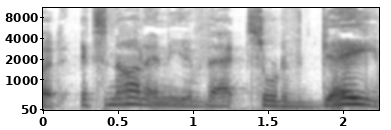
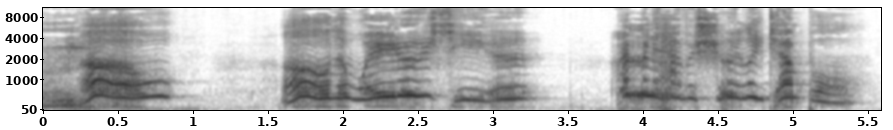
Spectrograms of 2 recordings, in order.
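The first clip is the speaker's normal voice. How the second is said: very high put-on lady's voice, drawn-out oh; 4 dB louder than usual. Role-playing a date as a 23-year-old from Tinder, best lady's voice. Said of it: "I'm going to do my best lady's voice".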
